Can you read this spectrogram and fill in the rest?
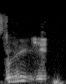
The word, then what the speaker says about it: Buttigieg: Yes, Buttigieg. – Nice job. I thought for sure he was going to do it. – Oh, man. – I did. I thought for... So, Buttigieg, Kamala Harris, your girl.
